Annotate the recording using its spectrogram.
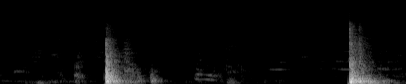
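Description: A flipped water bottle hitting a wooden tabletop with a hard thud, twice: once about a second in and again near the end.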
